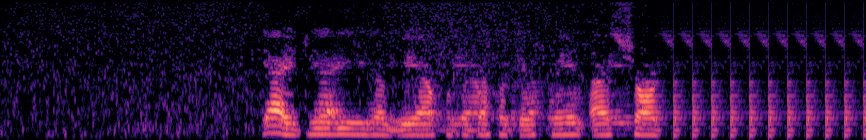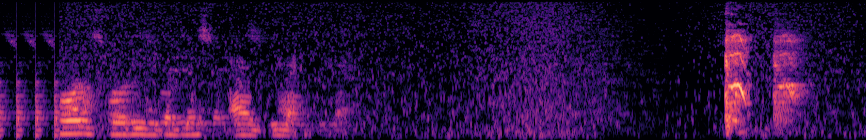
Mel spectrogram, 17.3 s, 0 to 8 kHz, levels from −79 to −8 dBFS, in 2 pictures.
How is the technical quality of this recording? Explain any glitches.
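The technical quality is poor: the speech carries heavy processing damage throughout, a constant echo, and a stretch where the audio sticks in a loop.

Overdone noise removal affects the whole clip. A noise reducer set far too aggressively has pulled individual frequency bands down to nothing wherever they came close to its noise estimate, taking the quieter parts of the voice with them. The background drops to near silence with small twinkling artefacts. A spectrogram would show a patchy, moth-eaten texture, with isolated bright specks scattered through dark gaps between syllables.

Echo with no canceller also runs through the entire recording. The far end's loudspeaker output was picked up by its microphone and nothing removed it, so every phrase returns about half a second later, about 8 dB quieter, sounding thinner. On a waveform, each burst of speech is followed by a smaller, smeared copy. 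A spectrogram shows the same harmonic patterns repeated faintly, offset in time.

A broken-record loop occurs from 6.73 s to 9.25 s. A 190 ms fragment repeats back to back 13 times, and whatever should have played in those two and a half seconds is lost. The likely cause is a stalled player, encoder or stream that kept resending the last chunk it held. On a waveform this appears as an identical short shape tiled in perfect repetition, and the spectrogram shows a rigid, stuttering block. The call's microphone processing is also audible in the recording, with nothing above 8 kHz.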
